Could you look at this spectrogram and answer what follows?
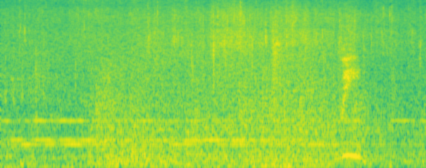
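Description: Steady heavy rain and a thunderstorm in the video game Life is Strange, a continuous dense rumbling wash with thunder swelling throughout and a brief sharper accent near the end.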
